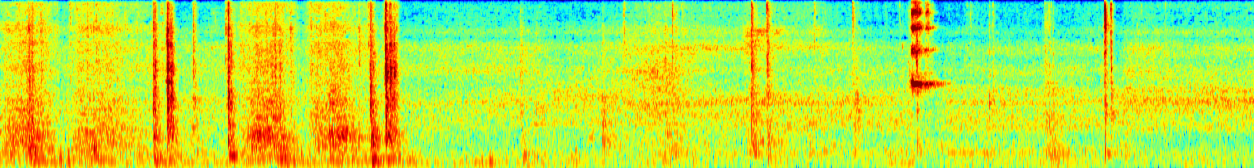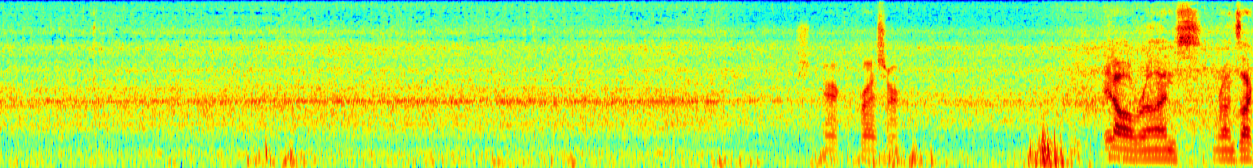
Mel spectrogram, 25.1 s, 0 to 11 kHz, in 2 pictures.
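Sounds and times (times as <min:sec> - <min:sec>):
diesel truck engine idling: 0:00.0 - 0:25.0
metal clanks and clicks: 0:05.2 - 0:11.4.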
